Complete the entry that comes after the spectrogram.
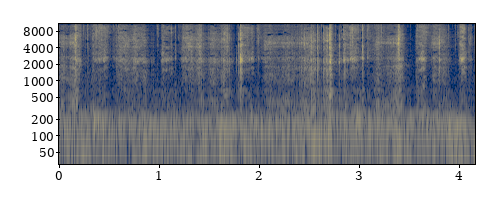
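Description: A utility knife blade shaves and scrapes thin layers off the surface of a solid, rectangular, palm-sized orange bar of soap held in the hand. The sound is a steady, bright, crisp scraping with almost no low end, broken by sharp, short clicks and swells.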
